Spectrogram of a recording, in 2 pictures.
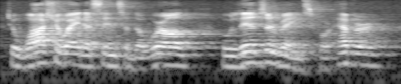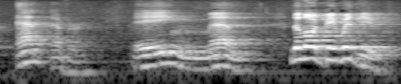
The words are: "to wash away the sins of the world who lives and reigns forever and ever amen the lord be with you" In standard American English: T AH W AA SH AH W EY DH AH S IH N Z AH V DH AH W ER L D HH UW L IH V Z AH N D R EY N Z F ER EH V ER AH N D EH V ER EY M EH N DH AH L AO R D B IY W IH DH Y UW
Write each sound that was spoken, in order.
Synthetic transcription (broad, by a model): T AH W AA SH AH W EY DH AH S IH N Z AH V DH AH W ER L D HH UW L IH V Z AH N R EY N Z F ER EH V ER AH N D EH V ER EY M EH N DH AH L AO R D B IY W IH DH Y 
